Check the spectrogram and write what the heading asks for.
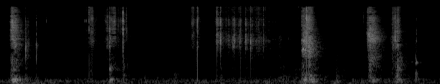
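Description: Packing tape being peeled and ripped off a taped-together mould around a cast resin block, in a string of short tearing bursts. The loudest come about three seconds in and again shortly before the end.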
